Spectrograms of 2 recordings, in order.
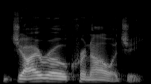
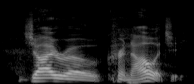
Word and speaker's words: gyrochronology: Another way to measure the age of a star is gyrochronology. Not gerontology. It's not gynecology. It's not geochromatography. No, it's gyrochronology.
